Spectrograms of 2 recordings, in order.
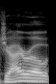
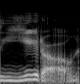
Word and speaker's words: gyro: you said gyro so I'm saying gyro but gyro isn't technically the the right pronunciation correct that is correct so the correct pronunciation is yido and that is because in Greek the word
